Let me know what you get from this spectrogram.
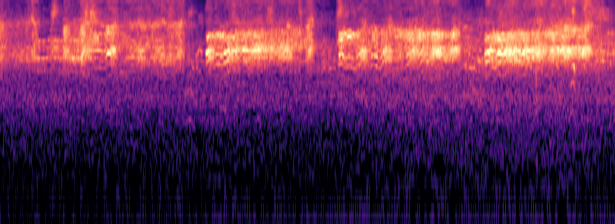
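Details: Tonga flying fox colony on the coast in early morning, bats returning to their roosting trees; dense shrill, rasping chatter from many animals at once, in bursts that surge and fade every second or two, close up.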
